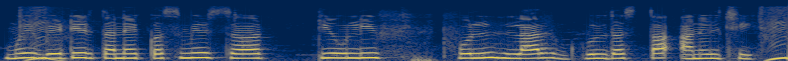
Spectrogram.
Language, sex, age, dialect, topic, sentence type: Magahi, female, 18-24, Northeastern/Surjapuri, agriculture, statement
